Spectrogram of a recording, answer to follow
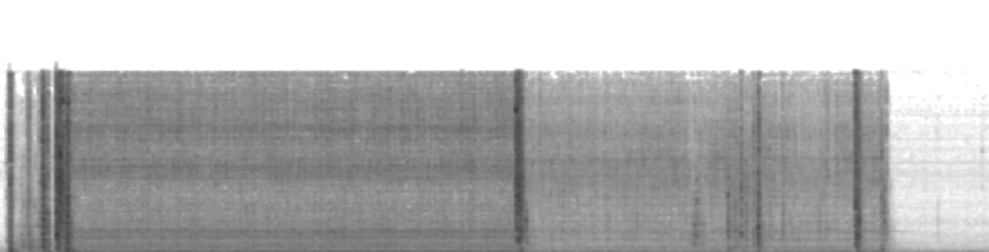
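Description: Jukebox playing a vinyl record before the song begins. A few mechanical clicks and clunks come in the first second. Then the needle runs in the lead-in groove with a steady crackle and hiss over a low hum, broken by a sharp click about seven seconds in and another near the end.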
